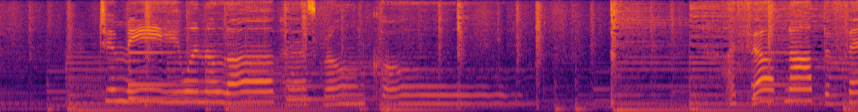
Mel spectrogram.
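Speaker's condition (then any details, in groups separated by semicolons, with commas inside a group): No condition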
